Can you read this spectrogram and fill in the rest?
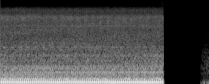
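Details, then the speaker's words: Subaru BRZ after alternator replacement (old one failed while driving, battery light on): smooth, steady low idle hum with no ticking, squeal or roughness; charging confirmed with tester. Normal idle. "Let's start it. Oh, it works. Perfect. It's working, so yeah."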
